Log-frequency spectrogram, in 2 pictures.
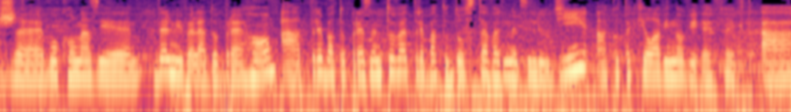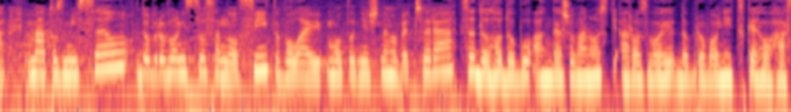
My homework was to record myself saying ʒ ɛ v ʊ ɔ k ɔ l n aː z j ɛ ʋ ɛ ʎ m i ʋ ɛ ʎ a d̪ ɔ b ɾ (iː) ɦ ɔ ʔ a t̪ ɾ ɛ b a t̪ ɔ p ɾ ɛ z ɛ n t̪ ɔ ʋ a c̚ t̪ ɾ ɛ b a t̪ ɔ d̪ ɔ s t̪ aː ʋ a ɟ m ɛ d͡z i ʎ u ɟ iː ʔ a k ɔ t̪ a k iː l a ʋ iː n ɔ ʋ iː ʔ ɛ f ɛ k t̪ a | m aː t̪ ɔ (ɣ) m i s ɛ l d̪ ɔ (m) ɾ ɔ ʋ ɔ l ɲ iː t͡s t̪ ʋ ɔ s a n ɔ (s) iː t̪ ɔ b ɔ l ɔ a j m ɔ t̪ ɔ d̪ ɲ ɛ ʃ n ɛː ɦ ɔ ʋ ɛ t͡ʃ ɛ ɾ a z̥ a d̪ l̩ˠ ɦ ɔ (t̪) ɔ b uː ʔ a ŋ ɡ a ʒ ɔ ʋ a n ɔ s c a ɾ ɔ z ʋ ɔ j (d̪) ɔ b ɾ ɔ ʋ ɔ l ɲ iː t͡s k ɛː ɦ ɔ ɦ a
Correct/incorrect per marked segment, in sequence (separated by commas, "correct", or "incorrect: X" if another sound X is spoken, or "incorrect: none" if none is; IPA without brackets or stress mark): incorrect: ɛː, incorrect: z, incorrect: b, correct, incorrect: d̪, correct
